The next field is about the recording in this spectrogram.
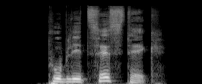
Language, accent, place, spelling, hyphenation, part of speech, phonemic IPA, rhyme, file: German, Germany, Berlin, Publizistik, Pu‧b‧li‧zis‧tik, noun, /publiˈt͡sɪstɪk/, -ɪstɪk, De-Publizistik.ogg
- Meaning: media studies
